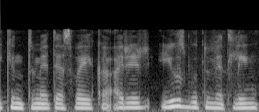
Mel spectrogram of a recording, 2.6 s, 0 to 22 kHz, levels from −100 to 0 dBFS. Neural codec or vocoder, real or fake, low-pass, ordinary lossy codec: none; real; 7.2 kHz; MP3, 96 kbps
